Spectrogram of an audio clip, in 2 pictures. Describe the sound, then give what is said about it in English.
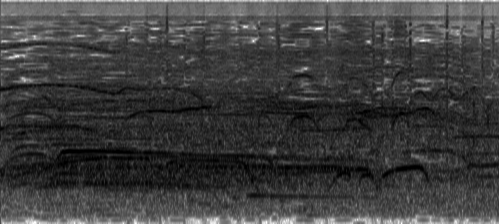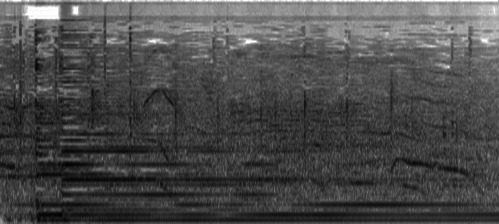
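A concert crowd cheers loudly, with whoops and applause throughout; about halfway through, a steady low musical drone kicks in underneath while the cheering carries on. “Thank you all for being such an amazing crowd.”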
